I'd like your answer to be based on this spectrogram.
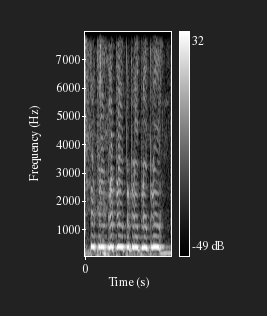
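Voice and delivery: very high playful bloop beeps; spoken morse code. Pretend. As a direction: chirp them like bleep sounds. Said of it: "sound like Morse code".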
